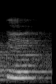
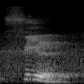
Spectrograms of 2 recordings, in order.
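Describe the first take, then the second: First: The word begins with a p sound. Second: The word begins with an f sound. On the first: The word no longer means elephant. The speaker calls it wrong. "bukan pil" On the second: The word means elephant. The speaker calls it right. "tapi bi ashabil fil"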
